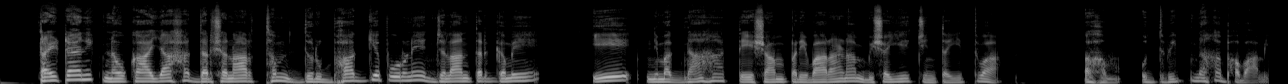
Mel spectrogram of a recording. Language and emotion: Sanskrit, sad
